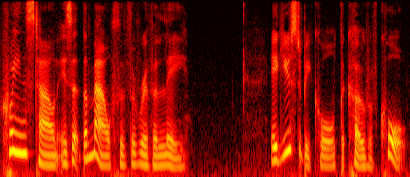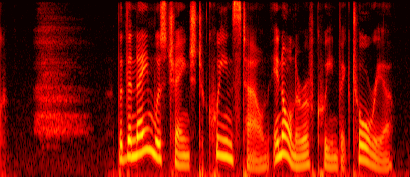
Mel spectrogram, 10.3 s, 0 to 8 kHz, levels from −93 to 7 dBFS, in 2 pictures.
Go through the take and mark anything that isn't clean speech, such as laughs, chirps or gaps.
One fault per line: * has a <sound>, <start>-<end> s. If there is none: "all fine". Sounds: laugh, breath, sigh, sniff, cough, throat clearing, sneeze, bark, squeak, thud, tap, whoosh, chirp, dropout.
* has a sigh, 5.5-6.3 s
